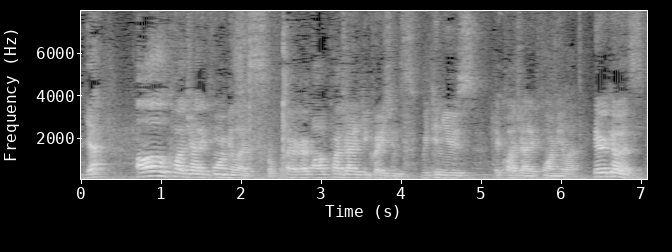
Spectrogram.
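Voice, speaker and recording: A man's voice: mid-range voice, lively intonation, moderate pace, fairly bright tone. A man teaching algebra to a class, joking and laughing as he quizzes his students. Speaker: math teacher. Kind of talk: classroom lesson. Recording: echoey classroom, distant mic, noisy.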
